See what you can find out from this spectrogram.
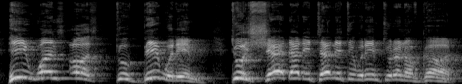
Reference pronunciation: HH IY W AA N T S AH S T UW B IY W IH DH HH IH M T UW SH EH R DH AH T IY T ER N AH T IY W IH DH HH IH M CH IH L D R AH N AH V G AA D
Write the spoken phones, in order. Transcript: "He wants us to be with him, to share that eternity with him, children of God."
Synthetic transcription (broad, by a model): HH IY W AA N T S AH S T UW B IY W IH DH HH IH M T UW SH EH R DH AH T IY T ER N AH T IY W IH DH HH IH M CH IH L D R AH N AH V G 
